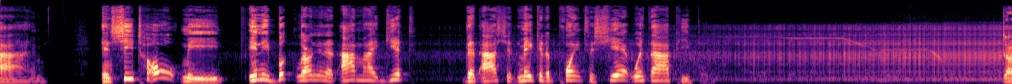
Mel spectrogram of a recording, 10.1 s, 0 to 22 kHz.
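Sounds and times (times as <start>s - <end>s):
speech: 0.0s - 7.2s
steady electrical interference hum on the line: 1.0s - 10.1s
faint whistling tones sliding up and down: 7.8s - 8.9s.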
